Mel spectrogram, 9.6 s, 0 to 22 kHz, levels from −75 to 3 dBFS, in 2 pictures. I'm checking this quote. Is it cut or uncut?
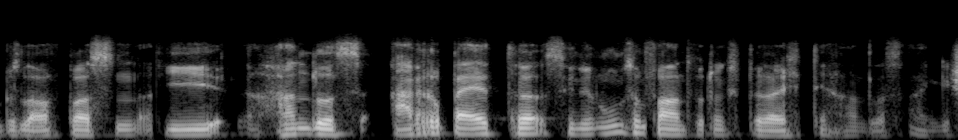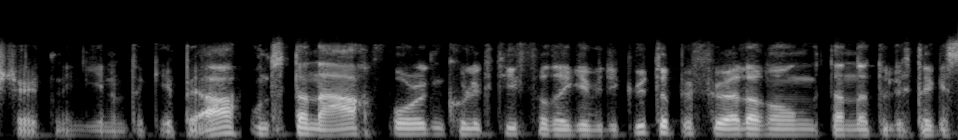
uncut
